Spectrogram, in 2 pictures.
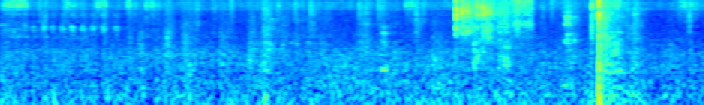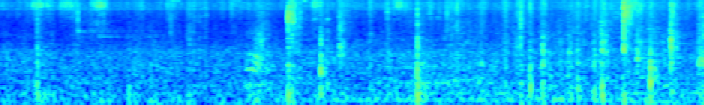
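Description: A football being kicked during play on artificial turf: one sharp kick about six seconds in and several fainter knocks of kicks and footfalls, over a steady outdoor background.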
